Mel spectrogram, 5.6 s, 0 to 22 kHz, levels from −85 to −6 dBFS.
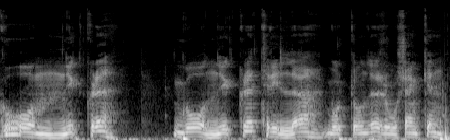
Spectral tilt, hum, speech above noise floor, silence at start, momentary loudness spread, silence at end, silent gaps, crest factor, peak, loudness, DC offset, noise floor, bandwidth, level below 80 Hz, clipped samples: -9 dB/octave; none; 20 dB; 0 s; 5 LU; 0 s; none; 14 dB; -6 dBFS; -22 LUFS; under 0.1%; -40 dBFS; 10.5 kHz; -32 dBFS; under 0.1%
